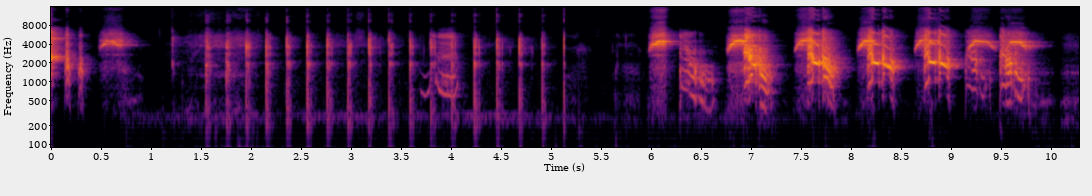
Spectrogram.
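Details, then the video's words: Grey francolin, known locally as Dakhni Teetar, a newly acquired bird kept indoors in a room, calling continuously. A run of quick soft clicks comes first, followed by loud, harsh, repeated notes in a rhythmic series. "Grey francolin Dakhni Teetar song"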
